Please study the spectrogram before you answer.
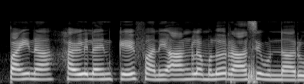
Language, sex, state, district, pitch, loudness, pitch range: Telugu, female, Telangana, Adilabad, 235 Hz, -14 LUFS, 225-245 Hz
